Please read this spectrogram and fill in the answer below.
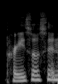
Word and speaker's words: prazosin: And then you highlighted maybe EMDR, and then there's some medications like prazosin.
